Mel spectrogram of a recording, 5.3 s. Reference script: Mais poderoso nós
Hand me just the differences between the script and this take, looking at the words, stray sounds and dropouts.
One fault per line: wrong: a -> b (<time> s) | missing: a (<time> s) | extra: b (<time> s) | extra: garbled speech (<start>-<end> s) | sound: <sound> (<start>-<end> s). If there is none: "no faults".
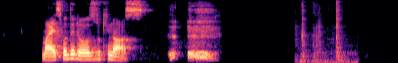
extra: que (1.3 s)
sound: throat clearing (2.2-3.0 s)
sound: squeak (3.9-4.8 s)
